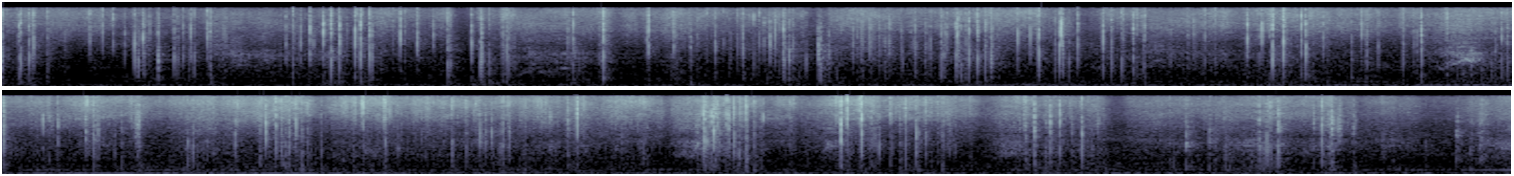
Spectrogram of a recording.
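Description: Fingernails scratch the side and hip of worn camo polyester-spandex stretch leggings. A steady, quiet stream of dense, bright, crinkly rasps and crackles comes from rapid, overlapping strokes. Occasional sharper scrapes stand out from the continuous texture.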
